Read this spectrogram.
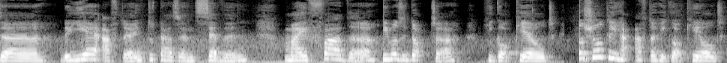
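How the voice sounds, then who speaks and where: A woman's voice: mid-range voice, a little mellow, low-quality recording. Earnest French-speaking woman telling her story. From DR Congo. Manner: earnest, candid and heartfelt. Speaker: fashion designer telling her life story. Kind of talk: personal story to camera.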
